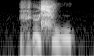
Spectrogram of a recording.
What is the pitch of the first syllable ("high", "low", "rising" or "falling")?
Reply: high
